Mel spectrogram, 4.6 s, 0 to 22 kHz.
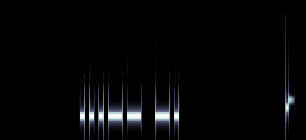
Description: Morse code, heard as a keyed tone, about 17 wpm, 700 Hz. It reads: 3N
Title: Common Cut Numbers - 2-Digit 17wpm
